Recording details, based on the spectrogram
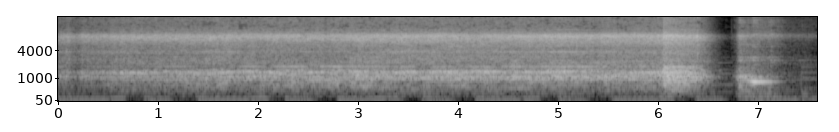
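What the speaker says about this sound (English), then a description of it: "so we use the hair dryer to dry" Hair dryer blowing steadily to dry invisible ink on paper, a loud continuous whooshing hiss that holds for several seconds, then cuts off briefly near the end and starts again.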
